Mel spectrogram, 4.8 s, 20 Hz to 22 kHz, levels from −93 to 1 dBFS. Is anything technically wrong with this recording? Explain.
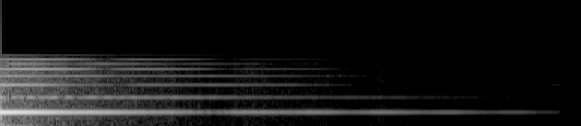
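Yes. Throughout, the music sounds like heavy Bluetooth SBC compression, likely from a starved bit pool: nothing above 6 kHz, and coarse quantisation leaves gritty noise, pointing to roughly 48 kbps.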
